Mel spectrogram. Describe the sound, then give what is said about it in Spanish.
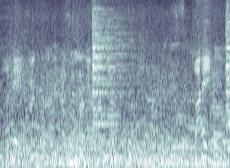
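Basilica church bells ringing at night, metallic chimes partly buried under a dense, loud murmur of a large crowd waiting outside, with people talking throughout. “A esa hora, cuando sonaban así las campanas,”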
